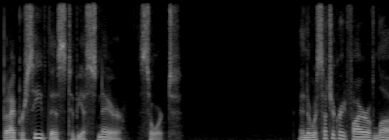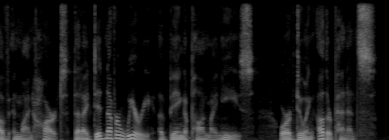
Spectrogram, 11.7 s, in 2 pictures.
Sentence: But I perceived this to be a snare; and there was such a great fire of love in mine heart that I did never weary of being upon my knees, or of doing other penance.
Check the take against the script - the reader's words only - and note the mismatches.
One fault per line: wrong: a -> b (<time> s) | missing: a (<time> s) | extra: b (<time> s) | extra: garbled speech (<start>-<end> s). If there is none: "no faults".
extra: sort (2.1 s)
